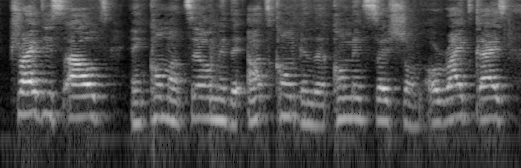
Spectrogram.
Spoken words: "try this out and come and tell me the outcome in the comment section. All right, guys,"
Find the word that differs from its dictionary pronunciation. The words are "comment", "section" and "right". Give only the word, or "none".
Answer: section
